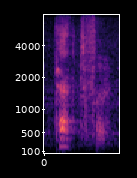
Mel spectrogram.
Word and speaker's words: tactful: C자가 오면은 그 다음에 T라는 자음이 왔으니까 이거는 크 발음돼야 되겠죠. EIY가 아니니까. EI가 아니면 무조건 크니까. 그래서 tact. 그 다음에 이렇게 되니 tact. 그 다음에 이렇게 끊으면은 이거는 강세가 없으니까 1번으로 약해집니다. full 그런 것이 아니고 tactful.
